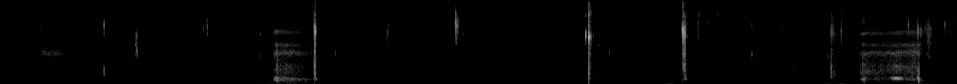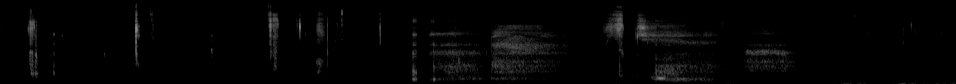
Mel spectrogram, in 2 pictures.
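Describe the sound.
Soft wet kissing smacks in a bedside roleplay: many short, sharp lip clicks scattered throughout, with a few longer squishy bursts in between. No voices.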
